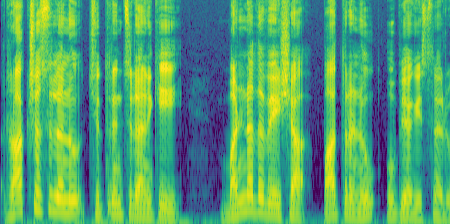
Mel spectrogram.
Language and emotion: Telugu, neutral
